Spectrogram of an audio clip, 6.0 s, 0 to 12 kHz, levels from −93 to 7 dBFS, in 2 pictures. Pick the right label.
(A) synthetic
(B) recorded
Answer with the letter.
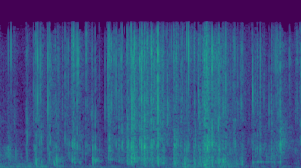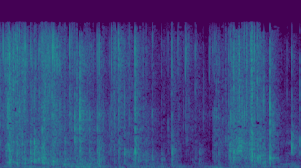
B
